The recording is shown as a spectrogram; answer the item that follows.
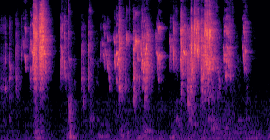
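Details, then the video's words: Budgerigars kept as pets give a dense, squawky warble, loud raspy bursts mixed with quick chirps and ticks, swelling twice into strong harsh peaks with barely any gaps. "budgie sounds to encourage your parrot to eat and sing"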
